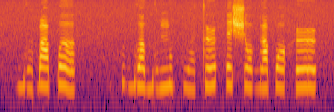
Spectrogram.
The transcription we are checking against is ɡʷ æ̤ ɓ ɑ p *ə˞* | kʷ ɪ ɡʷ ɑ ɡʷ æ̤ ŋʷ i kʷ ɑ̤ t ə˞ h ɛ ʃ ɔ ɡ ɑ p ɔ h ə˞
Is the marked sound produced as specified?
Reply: no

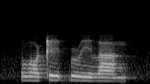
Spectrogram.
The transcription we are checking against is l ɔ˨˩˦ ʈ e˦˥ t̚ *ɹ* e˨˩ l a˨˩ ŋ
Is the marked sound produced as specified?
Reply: yes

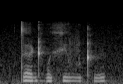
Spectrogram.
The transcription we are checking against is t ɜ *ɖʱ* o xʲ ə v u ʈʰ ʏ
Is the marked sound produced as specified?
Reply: yes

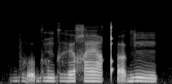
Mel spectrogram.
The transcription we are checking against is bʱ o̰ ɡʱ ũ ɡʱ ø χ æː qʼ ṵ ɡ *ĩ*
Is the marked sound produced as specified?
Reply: yes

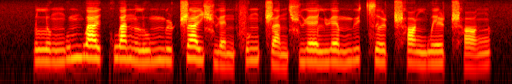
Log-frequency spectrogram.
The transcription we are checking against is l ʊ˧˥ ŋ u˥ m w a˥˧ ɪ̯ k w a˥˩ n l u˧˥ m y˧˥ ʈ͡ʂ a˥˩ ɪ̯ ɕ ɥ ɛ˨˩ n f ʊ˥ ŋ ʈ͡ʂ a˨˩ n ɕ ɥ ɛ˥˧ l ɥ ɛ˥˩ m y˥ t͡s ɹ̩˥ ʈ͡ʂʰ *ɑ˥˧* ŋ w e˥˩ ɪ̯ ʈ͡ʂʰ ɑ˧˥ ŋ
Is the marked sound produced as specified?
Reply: yes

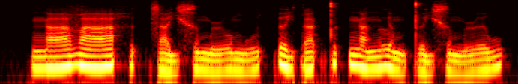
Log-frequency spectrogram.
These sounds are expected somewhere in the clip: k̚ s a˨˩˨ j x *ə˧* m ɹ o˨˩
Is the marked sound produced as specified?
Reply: no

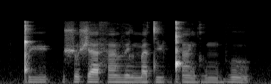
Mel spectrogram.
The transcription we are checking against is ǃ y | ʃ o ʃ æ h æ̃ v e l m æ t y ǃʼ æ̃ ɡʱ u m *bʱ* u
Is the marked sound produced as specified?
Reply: yes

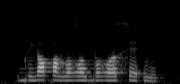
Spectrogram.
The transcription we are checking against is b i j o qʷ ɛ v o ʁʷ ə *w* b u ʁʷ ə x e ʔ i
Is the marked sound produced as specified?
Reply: yes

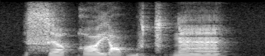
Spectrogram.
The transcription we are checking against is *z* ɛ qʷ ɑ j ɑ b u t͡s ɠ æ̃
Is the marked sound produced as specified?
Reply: no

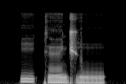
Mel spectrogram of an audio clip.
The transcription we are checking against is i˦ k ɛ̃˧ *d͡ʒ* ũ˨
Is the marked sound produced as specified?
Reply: yes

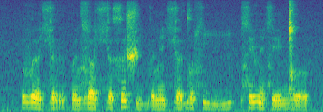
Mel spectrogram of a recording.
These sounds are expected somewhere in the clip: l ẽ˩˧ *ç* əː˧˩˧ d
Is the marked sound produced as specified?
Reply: yes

